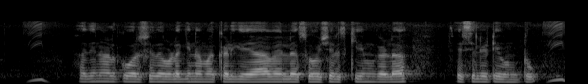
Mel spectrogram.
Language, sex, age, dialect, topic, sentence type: Kannada, male, 25-30, Coastal/Dakshin, banking, question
